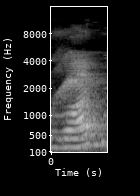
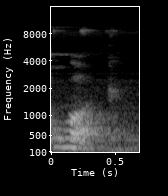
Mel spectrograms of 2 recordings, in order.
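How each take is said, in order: First: The vowel is an open, unrounded 'aa' sound. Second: The vowel is a rounded 'aw' sound. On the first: The speaker calls it wrong. "वाट नहीं" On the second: The speaker calls it right.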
